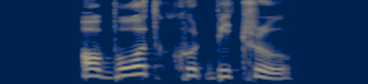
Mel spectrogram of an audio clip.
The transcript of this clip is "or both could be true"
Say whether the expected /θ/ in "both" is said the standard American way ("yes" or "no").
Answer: no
